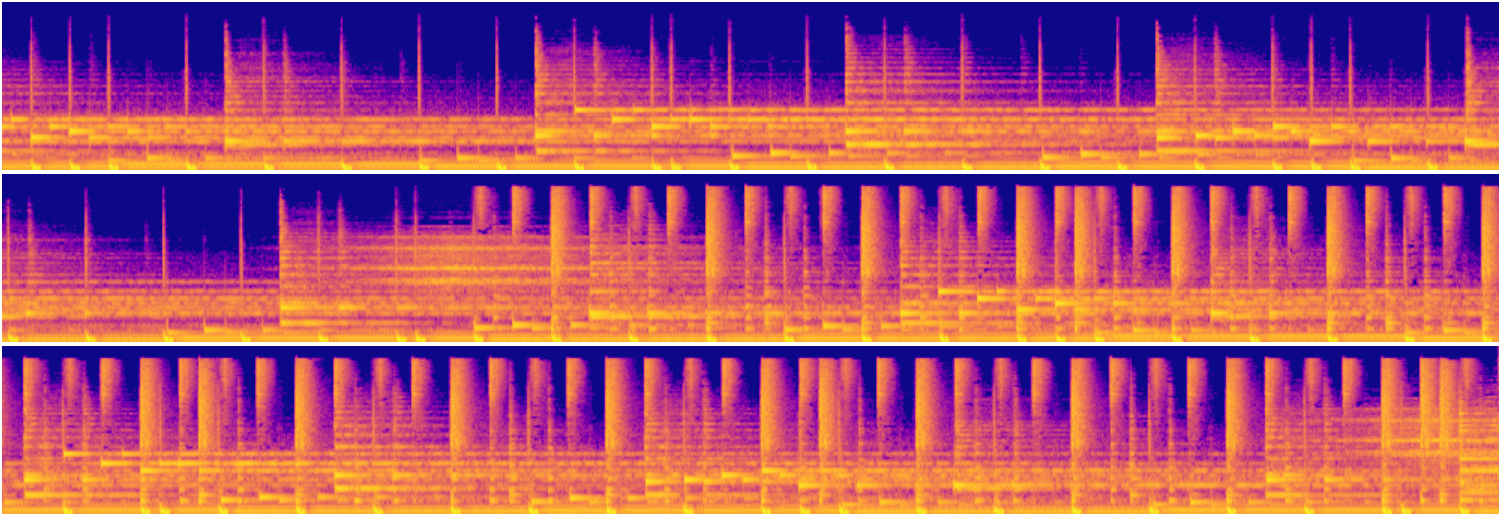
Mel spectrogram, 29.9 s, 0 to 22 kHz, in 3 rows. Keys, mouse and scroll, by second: 4.8 KP_7, 7.5 middle click, 7.9 right click, 8.4 x, 9.9 x, 10.7 middle click, 10.8 middle click, 11.2 ctrl+r, 12.5-13.8 drag, 12.5 right click, 13.3 f, 13.8 a, 14.2 right click, 14.7 click, 14.7 z, 16.0 Down, 16.8 g, 19.5 a, 19.8-21.3 drag, 21.6 middle click, 23.5 middle click, 25.4-26.4 middle drag, 27.2 middle click, 28.4-29.5 right drag, 29.0 x.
